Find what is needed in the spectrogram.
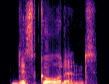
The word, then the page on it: discordant: British English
